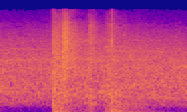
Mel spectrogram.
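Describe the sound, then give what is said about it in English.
A wrestling double arm slam off the top rope lands as two heavy, booming thuds about half a second apart over steady background noise. “Double arm slam off the top rope. But the Iron Sheik was able to kick out of that.”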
